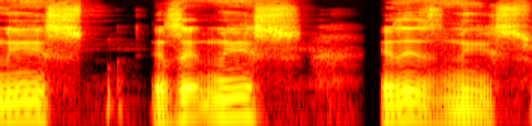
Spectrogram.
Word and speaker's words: Nice: saying these is it nice it is nice right not knits nice piece it looks like it's spelled it's felt knits but it's pronounced and used for i don't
